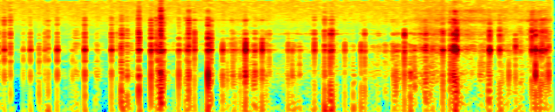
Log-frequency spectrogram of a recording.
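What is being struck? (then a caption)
Plastic bubble wrap sheet. A clear plastic bubble wrap sheet laid over a microphone is scratched by long nails, then lifted and crinkled. The result is a steady stream of dense, rapid crackles and soft pops, heavy in low thumps and close to the mic, with short bright clicks throughout.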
